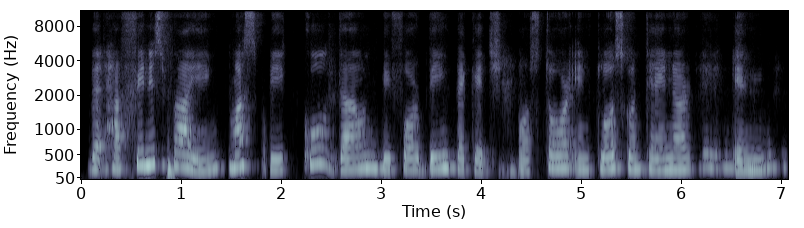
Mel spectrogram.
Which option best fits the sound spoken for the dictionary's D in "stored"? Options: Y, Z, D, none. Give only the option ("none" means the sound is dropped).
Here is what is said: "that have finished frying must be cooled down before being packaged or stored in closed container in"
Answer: none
